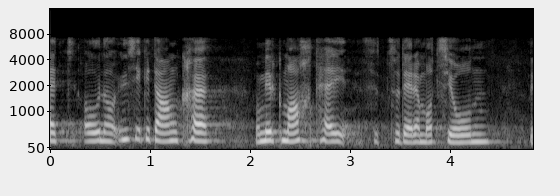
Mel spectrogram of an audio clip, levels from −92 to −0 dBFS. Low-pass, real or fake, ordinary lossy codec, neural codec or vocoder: 7.2 kHz; fake; none; codec, 16 kHz, 4 kbps, FunCodec, trained on LibriTTS, 50 frames a second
